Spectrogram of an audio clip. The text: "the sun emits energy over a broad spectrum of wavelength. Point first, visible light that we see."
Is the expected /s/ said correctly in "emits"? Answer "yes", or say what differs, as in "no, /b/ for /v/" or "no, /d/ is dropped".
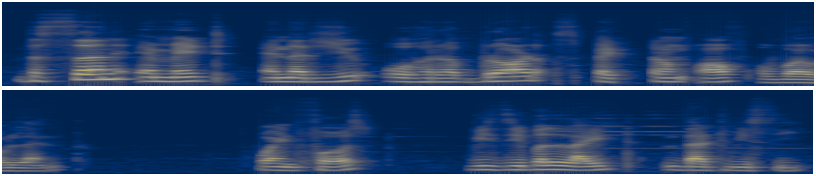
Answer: no, /s/ is dropped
